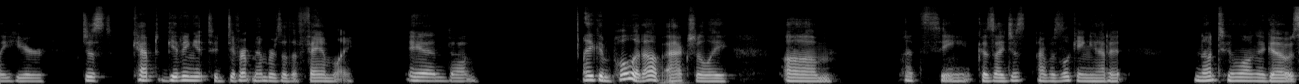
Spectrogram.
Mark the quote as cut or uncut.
uncut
